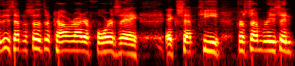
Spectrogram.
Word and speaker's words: Forze: episodes of Kamen Rider Forze, except he, for some reason, couldn't parse how to pronounce it despite watching the fucking show. So he pronounced it Forza, like Forza Motorsports.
